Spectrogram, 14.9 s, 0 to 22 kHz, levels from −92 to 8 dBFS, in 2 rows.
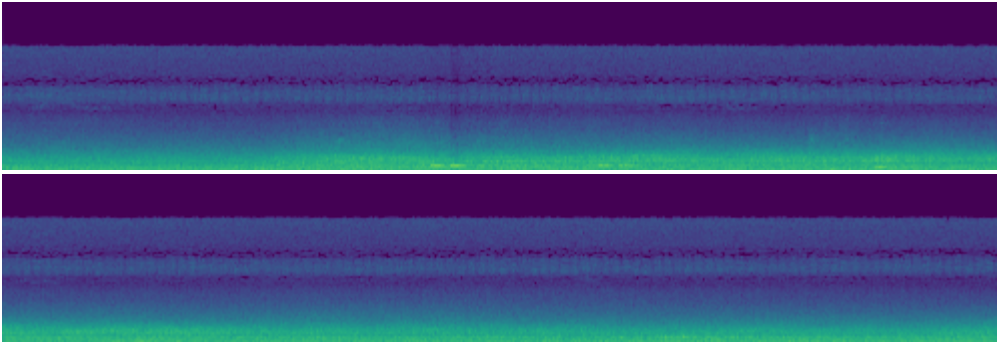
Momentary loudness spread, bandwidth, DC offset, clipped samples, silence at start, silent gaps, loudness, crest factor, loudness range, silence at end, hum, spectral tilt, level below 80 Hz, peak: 5 LU; 16.5 kHz; under 0.1%; under 0.1%; 0 s; none; -23 LUFS; 14 dB; 3 LU; 0 s; none; -7 dB/octave; -38 dBFS; -10 dBFS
